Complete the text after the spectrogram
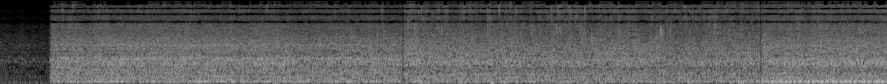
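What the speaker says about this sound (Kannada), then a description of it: "ಬರೀ 5 ನಿಮಿಷ ಒಳಗೆ ಹಂಗೆ ತುಂಬ ನೀರು ಮಳೆ ಫುಲ್ ಜೋರೈತ್ರಿ" A dense, steady roar of heavy rain begins abruptly after a brief quiet moment and continues unbroken, loud and close.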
